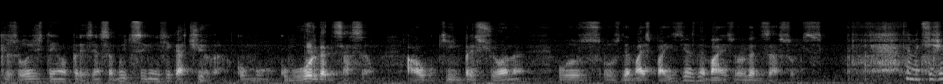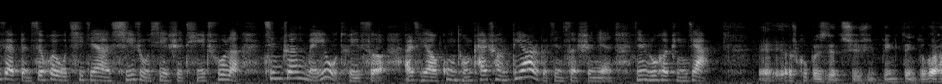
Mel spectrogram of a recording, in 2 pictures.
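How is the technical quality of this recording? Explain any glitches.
The recording has a persistent timing fault, with small, uneven hiccups from start to finish. The audio stops cleanly at 8 kHz, which fits a wideband call codec such as G.722 at 64 kbps.

Clock drift between sender and receiver runs through the whole clip. The sender's clock runs roughly four percent fast, so the receiver's jitter buffer keeps overfilling. Unlike network jitter, which causes random gaps and stretches, the drift pushes steadily in one direction and never makes the buffer run dry.

Repeated timing corrections come from 0.45 s to 18.68 s. To keep up with the buffer, the receiver cuts short pieces out of the audio, which adds up to a playback pace of about 104%. Each cut is a slight skip or stumble in tempo, and the spacing between them is uneven. Packet loss would instead leave dropouts or smeared patches.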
